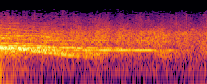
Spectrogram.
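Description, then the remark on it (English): A live audience claps and cheers for Story Break in a sustained burst of applause, a dense wash of hand claps with a few whoops rising early, then settling into steady clapping. “How about let's hear it for our buddy Story Break?”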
